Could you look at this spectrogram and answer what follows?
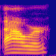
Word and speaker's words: hour: The same logic applies to hour. The H is silent, and it starts with an OW sound, so it's an hour late.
